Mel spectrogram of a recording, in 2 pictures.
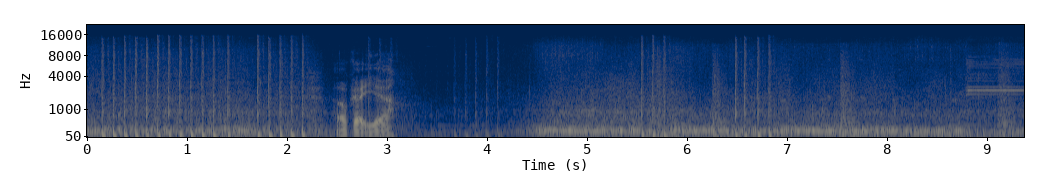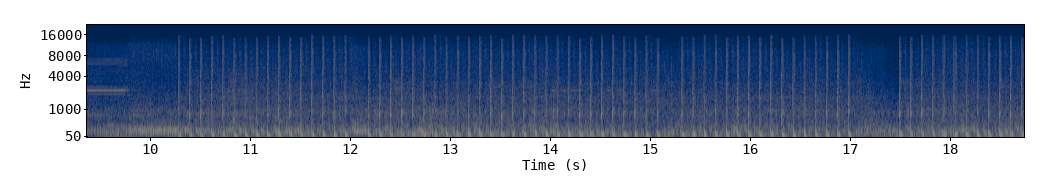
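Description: A buggy engine roars and revs.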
